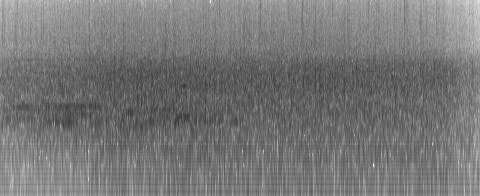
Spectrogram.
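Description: crowd, audience applause welcoming guest

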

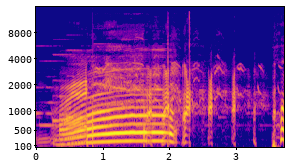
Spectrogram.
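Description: animal, cow mooing

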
